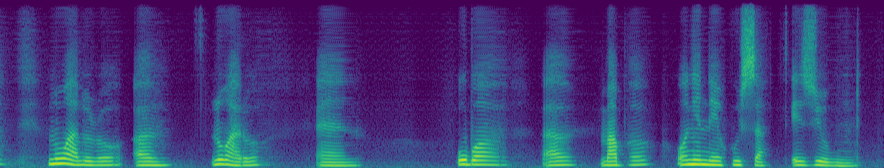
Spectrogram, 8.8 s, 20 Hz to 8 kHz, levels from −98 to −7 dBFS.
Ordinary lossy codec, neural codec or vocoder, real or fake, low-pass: none; codec, 16 kHz, about 1 kbps, DyCAST, with the encoder's durations; fake; none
